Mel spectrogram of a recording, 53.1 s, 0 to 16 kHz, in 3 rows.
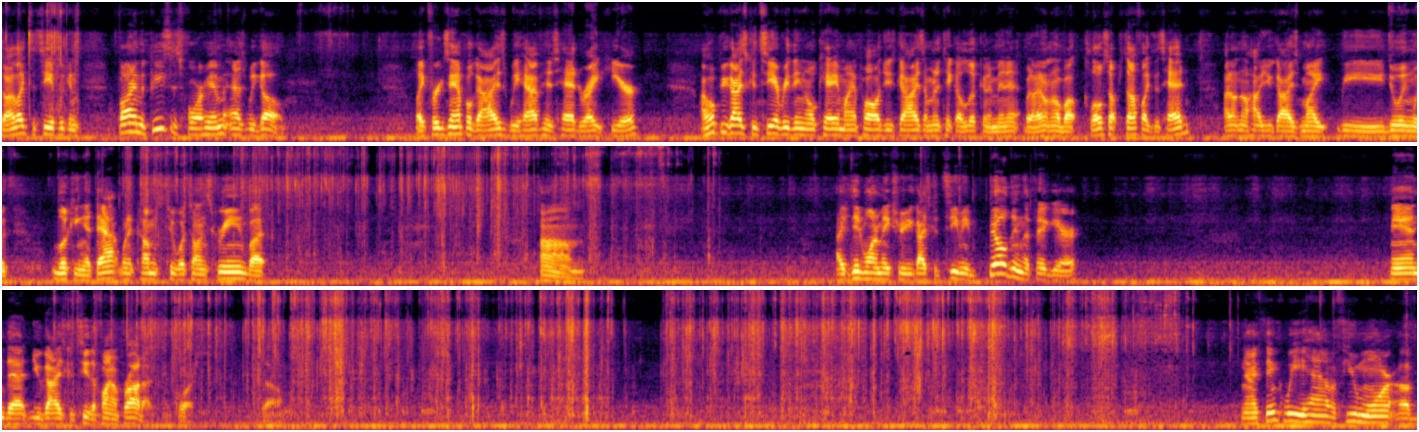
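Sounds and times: plastic bags crinkling: 0:00.0 - 0:01.6, 0:18.4 - 0:26.7, 0:28.3 - 0:30.4, 0:35.8 - 0:51.0.

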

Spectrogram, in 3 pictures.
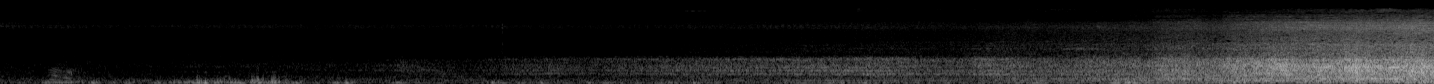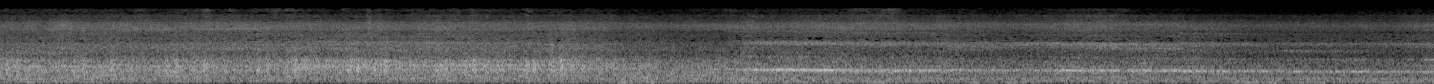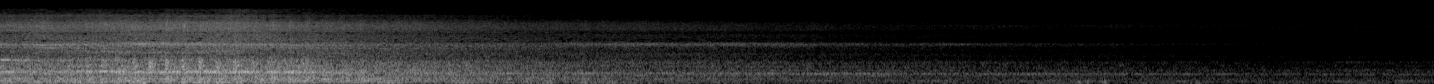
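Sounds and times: train whine: 0:03.5 - 0:43.0
train wheels rumbling on rails: 0:09.6 - 0:37.6.

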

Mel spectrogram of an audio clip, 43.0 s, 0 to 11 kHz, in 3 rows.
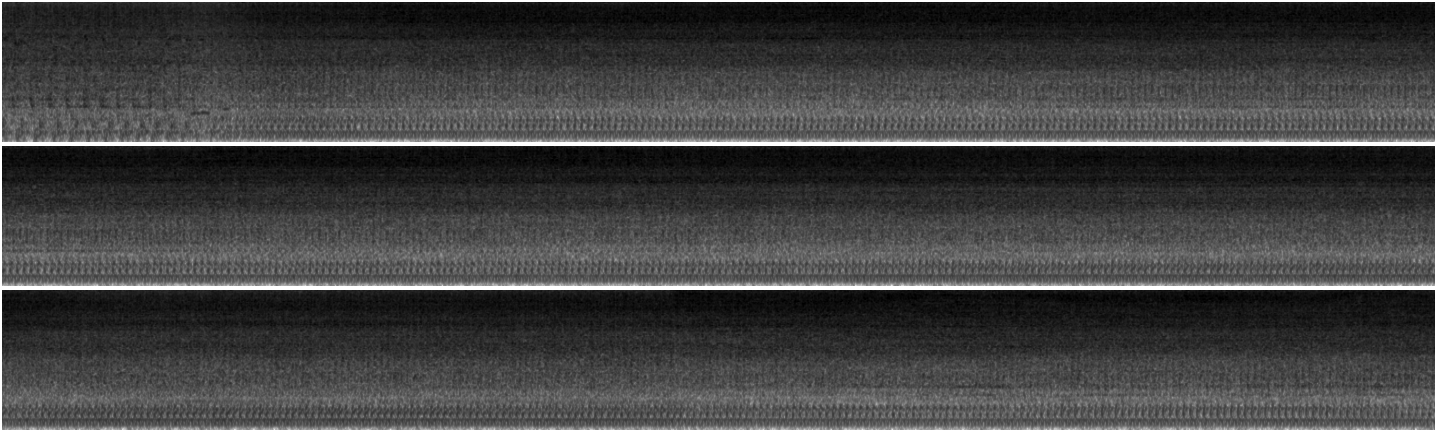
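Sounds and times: band saw machine hum: 0:00.0 - 0:42.9
saw blade hissing through log: 0:34.4 - 0:42.9.

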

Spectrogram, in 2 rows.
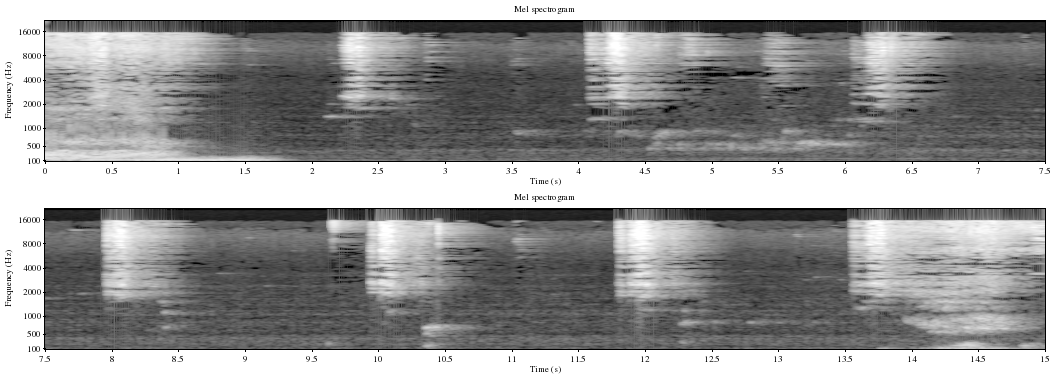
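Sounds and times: metal spatula scraping a wok: 0:04.1 - 0:04.7, 0:08.0 - 0:08.4, 0:13.6 - 0:15.0.

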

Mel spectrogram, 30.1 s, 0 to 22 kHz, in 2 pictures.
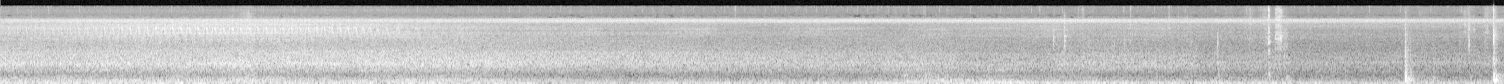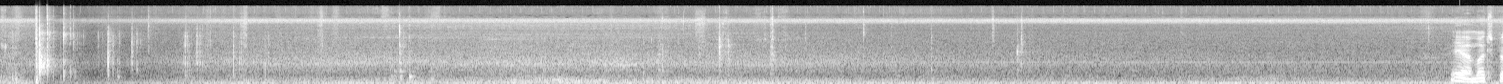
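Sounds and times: high insect drone: 0:00.0 - 0:30.0.

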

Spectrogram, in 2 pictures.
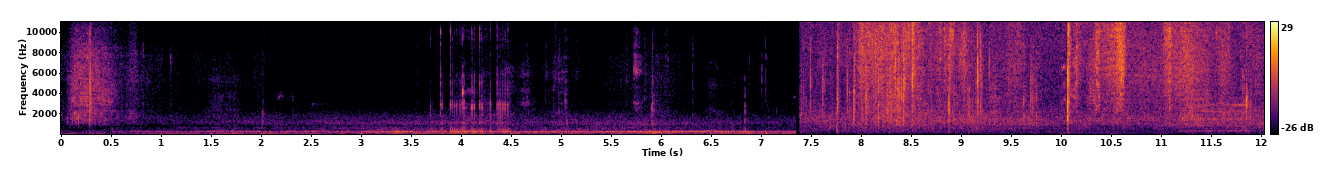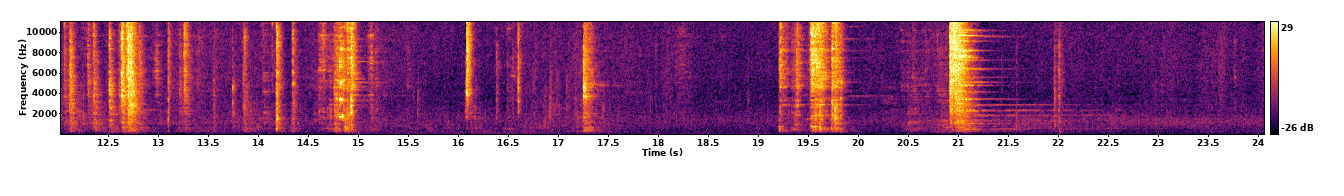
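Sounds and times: ringing metal clang: 0:19.2 - 0:23.5.

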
